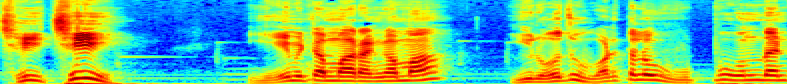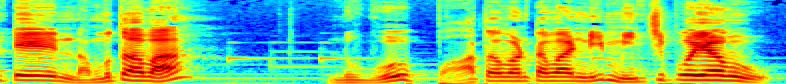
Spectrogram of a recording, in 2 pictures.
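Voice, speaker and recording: A man voicing an imperious village landlord in an animated moral story, bossy and exclamatory, effusive when pleased and quick to rage. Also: sits high, soft background music, voice pushed up, full character voice. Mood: outraged.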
